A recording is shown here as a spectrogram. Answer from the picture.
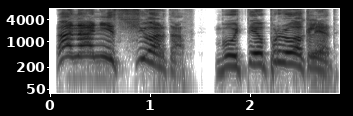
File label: scav battlecry; eft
